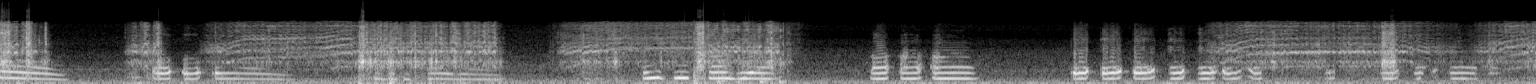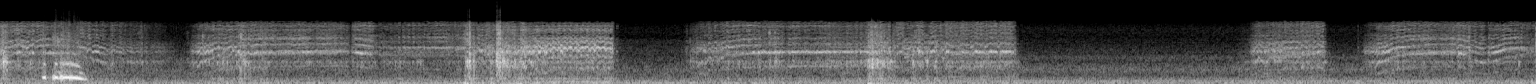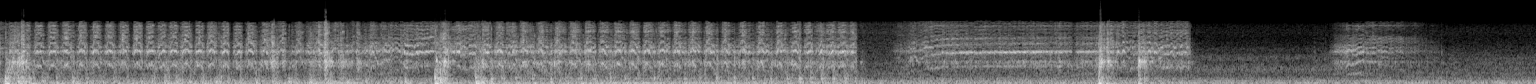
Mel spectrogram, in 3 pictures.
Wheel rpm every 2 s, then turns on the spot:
80, 170, 150, 170, 10, 0, 150, 110, 90, 220, 170, 150, 180, 10, 120, 190, 210, 210, 200, 170, 200, 100, 30.
44-46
